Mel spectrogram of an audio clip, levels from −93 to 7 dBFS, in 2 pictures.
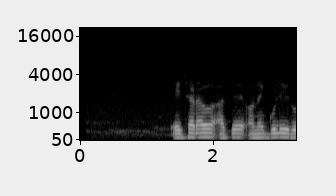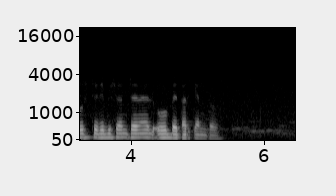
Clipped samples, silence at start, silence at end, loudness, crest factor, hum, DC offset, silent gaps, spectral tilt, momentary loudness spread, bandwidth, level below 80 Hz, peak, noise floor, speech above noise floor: under 0.1%; 1.35 s; 1.15 s; -36 LUFS; 18 dB; none; under 0.1%; none; -11.5 dB/octave; 12 LU; 3.3 kHz; -82 dBFS; -20 dBFS; -75 dBFS; 40 dB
